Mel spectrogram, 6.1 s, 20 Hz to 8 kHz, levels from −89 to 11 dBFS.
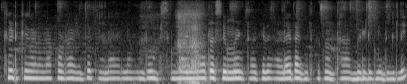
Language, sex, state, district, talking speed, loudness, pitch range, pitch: Kannada, female, Karnataka, Belgaum, 120 wpm, -16 LUFS, 225-240 Hz, 230 Hz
